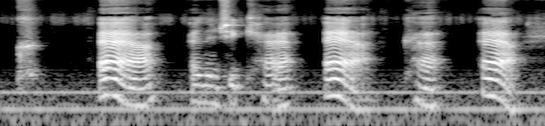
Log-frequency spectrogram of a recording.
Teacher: showed her that she was adding a vowel in where there shouldn't be one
